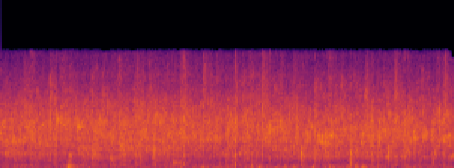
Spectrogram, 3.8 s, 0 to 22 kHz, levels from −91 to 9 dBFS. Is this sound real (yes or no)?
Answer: yes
